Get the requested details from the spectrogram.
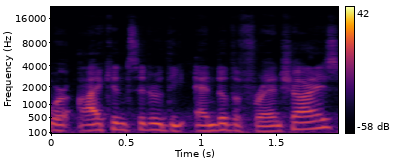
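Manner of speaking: ordinary delivery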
